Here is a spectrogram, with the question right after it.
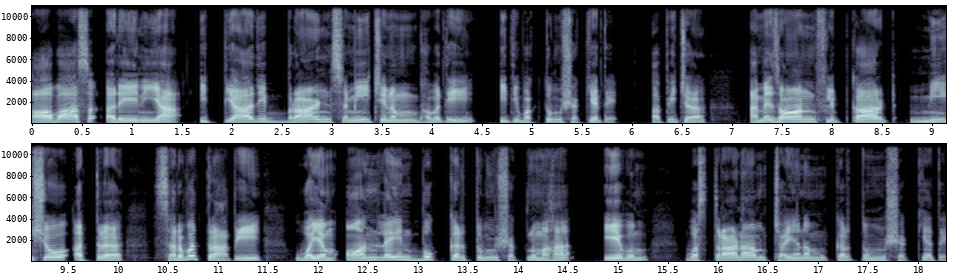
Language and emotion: Sanskrit, neutral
